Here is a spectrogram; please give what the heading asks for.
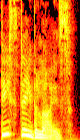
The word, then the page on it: destabilize: British English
